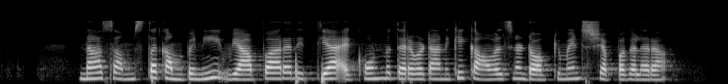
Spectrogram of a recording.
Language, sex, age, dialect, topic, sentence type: Telugu, female, 18-24, Utterandhra, banking, question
